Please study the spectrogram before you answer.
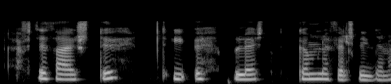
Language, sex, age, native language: Icelandic, female, 12, Icelandic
